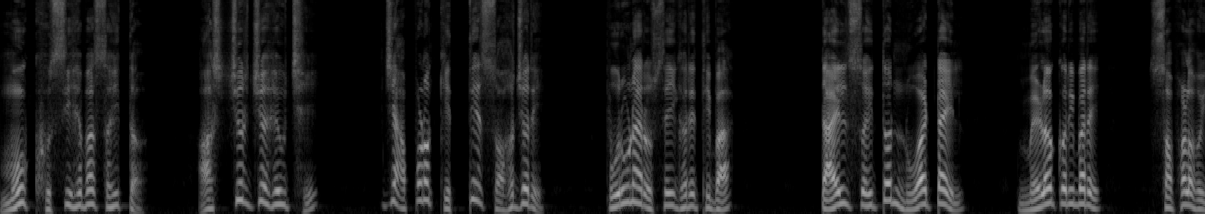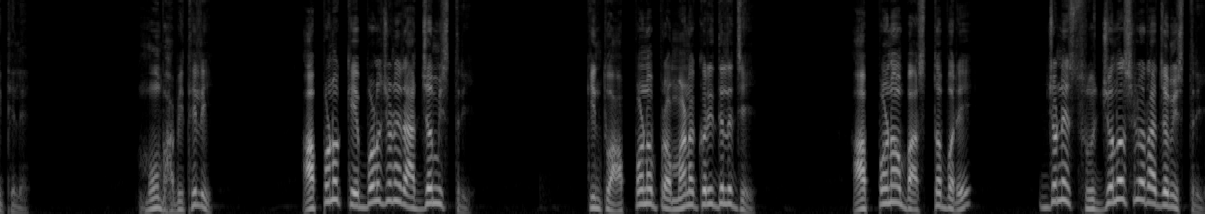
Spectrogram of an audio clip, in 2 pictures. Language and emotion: Odia, surprised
